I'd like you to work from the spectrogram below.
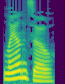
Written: lanzo

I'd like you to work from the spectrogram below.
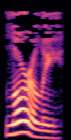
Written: lauralee

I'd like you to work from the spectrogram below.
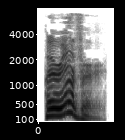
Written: wherever

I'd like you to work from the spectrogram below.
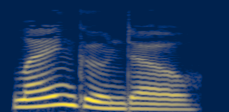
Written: langundo

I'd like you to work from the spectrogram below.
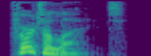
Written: fertilize

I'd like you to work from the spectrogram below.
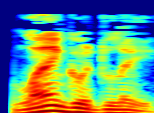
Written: languidly

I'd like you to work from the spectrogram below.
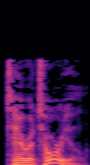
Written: territorial

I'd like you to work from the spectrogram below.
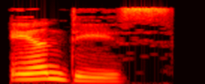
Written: andes

